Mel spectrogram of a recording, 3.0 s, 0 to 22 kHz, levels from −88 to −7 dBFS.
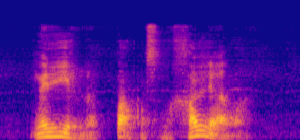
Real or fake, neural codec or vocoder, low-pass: fake; codec, 44.1 kHz, 1.7 kbps, Pupu-Codec; 10.8 kHz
